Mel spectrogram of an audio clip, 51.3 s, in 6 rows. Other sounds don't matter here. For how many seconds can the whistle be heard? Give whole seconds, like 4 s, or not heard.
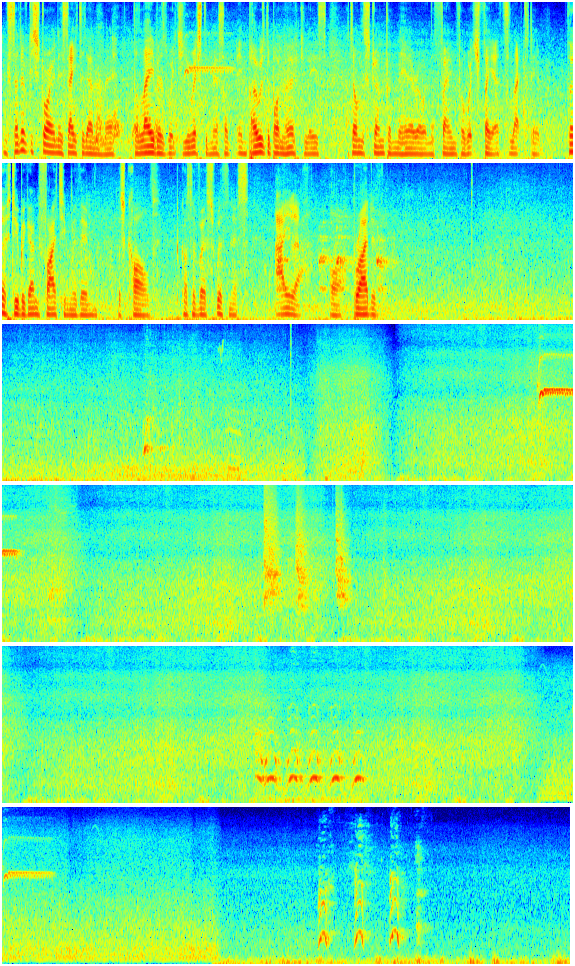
3 s.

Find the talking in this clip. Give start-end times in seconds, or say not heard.
0.0-14.2.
